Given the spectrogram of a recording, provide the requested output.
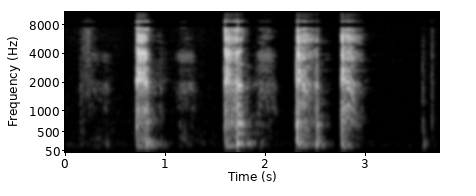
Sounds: Throat clearing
